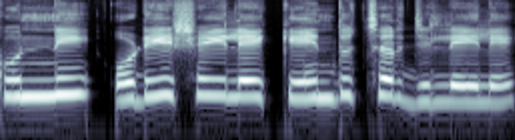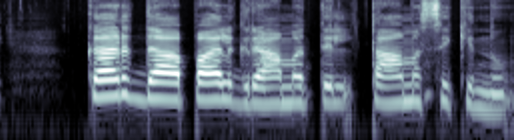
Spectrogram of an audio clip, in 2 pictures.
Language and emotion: Malayalam, neutral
